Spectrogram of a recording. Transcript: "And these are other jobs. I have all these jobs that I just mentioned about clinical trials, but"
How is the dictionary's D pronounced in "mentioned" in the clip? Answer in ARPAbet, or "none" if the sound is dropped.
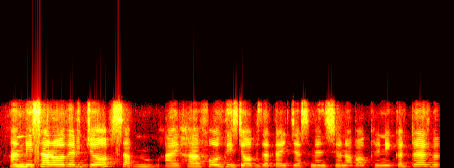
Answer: none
